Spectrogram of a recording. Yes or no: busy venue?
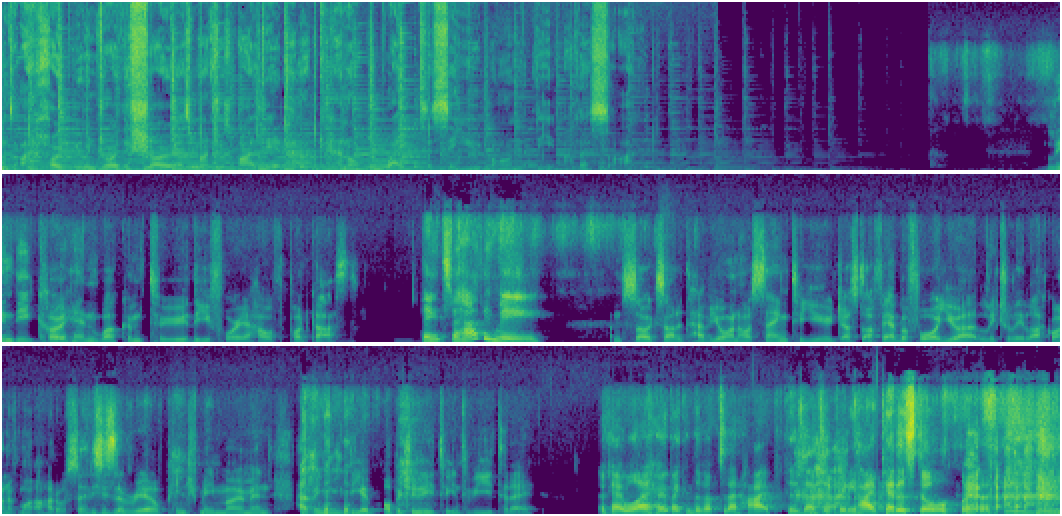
no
